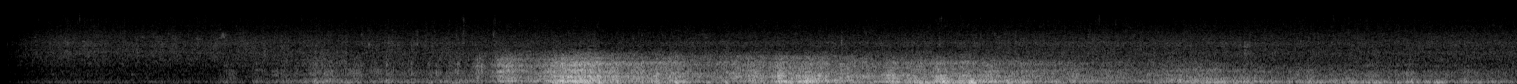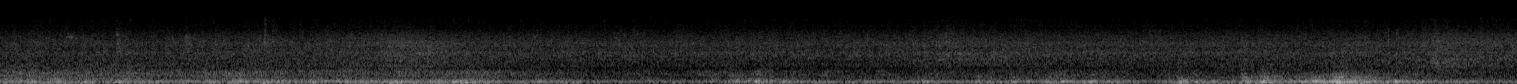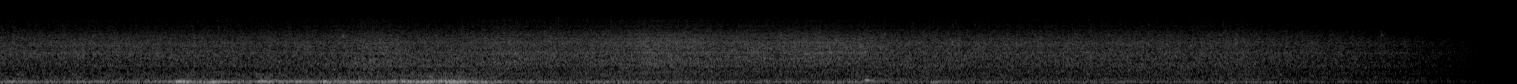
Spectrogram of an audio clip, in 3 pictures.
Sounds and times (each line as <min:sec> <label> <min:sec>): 0:03.1 single and long clap of thunder 0:14.4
